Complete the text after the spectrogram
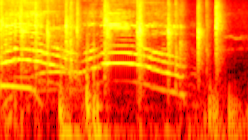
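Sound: applause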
